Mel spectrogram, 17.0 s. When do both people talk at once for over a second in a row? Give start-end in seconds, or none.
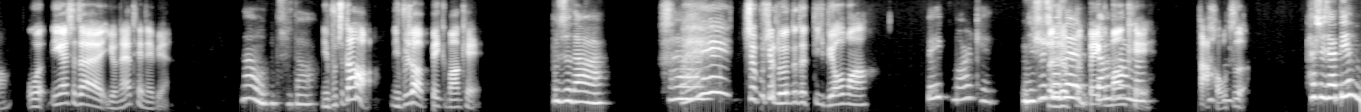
13.1-14.4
